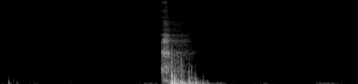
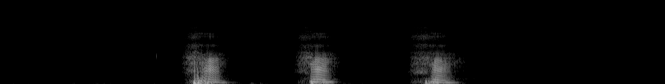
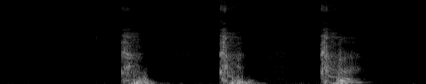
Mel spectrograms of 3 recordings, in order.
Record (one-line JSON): {"cough_length": "3.6 s", "cough_amplitude": 14098, "cough_signal_mean_std_ratio": 0.23, "exhalation_length": "6.7 s", "exhalation_amplitude": 5224, "exhalation_signal_mean_std_ratio": 0.28, "three_cough_length": "4.3 s", "three_cough_amplitude": 6075, "three_cough_signal_mean_std_ratio": 0.39, "survey_phase": "beta (2021-08-13 to 2022-03-07)", "age": "18-44", "gender": "Male", "wearing_mask": "No", "symptom_none": true, "symptom_onset": "13 days", "smoker_status": "Ex-smoker", "respiratory_condition_asthma": false, "respiratory_condition_other": false, "recruitment_source": "REACT", "submission_delay": "1 day", "covid_test_result": "Negative", "covid_test_method": "RT-qPCR"}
